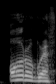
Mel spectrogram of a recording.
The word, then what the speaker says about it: autograph: E ela falou autograph. Nota como que é a pronúncia autograph. Ao invés de autograph, autograph. A U em inglês sempre tem som de O.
